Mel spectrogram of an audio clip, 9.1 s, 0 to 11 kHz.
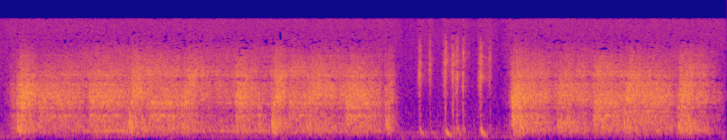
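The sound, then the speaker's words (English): Quick volleys of gunfire into a clearing: a short cluster of sharp cracks bursts out midway through a continuous rough, rumbling background. “let's give them 3 quick volleys. One over there by that tree that's fallen into the clearing. One over there to the right, and one to the left. Fire well above the height of a standing man.”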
